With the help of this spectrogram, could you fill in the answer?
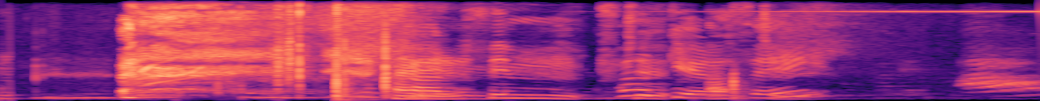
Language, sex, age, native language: Icelandic, male, 10, Icelandic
